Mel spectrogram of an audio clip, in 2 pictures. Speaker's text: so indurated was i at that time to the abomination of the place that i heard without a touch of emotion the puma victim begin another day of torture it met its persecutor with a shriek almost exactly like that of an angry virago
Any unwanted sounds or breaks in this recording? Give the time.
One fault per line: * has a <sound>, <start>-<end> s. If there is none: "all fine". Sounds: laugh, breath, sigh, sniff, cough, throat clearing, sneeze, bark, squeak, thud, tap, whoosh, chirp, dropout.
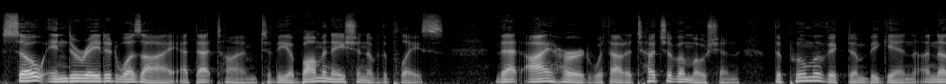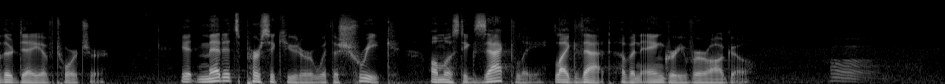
* has a sigh, 17.7-18.7 s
